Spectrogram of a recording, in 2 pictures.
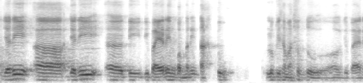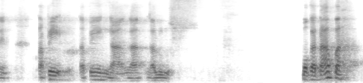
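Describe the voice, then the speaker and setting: Man, lecturer, casual rambling, joking asides. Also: mid-range voice. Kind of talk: casual online class talk.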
